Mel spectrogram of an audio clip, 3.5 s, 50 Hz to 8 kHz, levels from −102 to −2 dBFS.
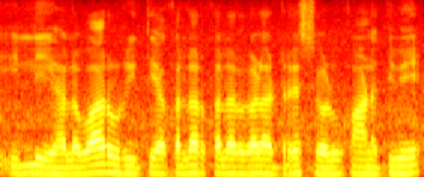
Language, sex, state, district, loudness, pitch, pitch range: Kannada, male, Karnataka, Bidar, -17 LUFS, 120 Hz, 115-125 Hz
